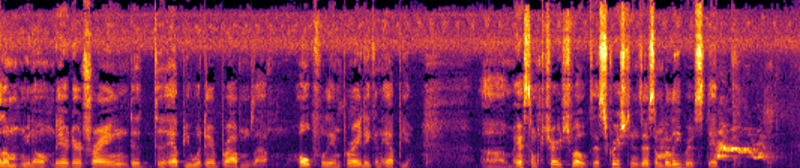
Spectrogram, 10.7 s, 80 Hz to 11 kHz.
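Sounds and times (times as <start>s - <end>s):
speech: 0.0s - 5.8s, 6.4s - 10.3s
dog whimpering and yipping: 8.8s - 10.4s.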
